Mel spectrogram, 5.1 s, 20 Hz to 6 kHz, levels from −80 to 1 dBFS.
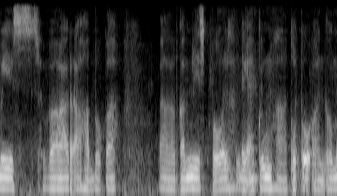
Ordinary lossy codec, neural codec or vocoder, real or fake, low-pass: none; codec, 24 kHz, 1.5 kbps, HILCodec; fake; 5.4 kHz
